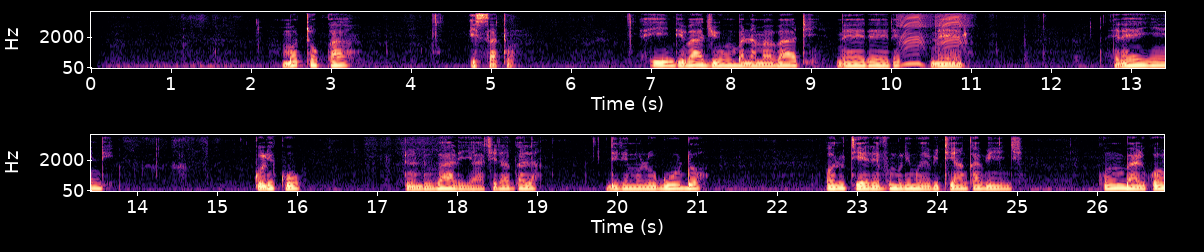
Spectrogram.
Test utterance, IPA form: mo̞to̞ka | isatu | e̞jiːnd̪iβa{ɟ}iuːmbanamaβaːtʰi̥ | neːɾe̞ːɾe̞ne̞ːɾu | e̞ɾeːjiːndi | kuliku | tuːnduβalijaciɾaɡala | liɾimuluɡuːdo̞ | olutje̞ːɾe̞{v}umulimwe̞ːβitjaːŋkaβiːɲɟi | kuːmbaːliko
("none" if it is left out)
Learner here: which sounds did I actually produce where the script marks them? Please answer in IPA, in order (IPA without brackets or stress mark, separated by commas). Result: ɟ, v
